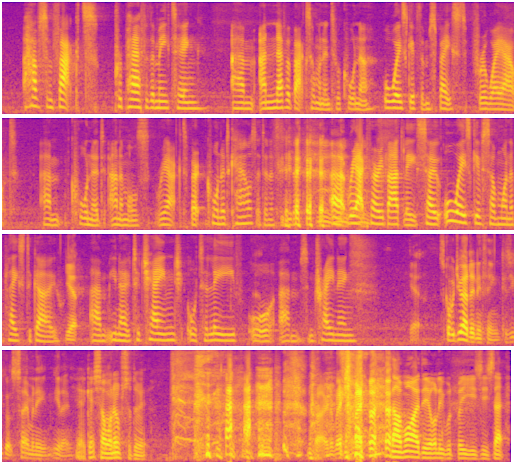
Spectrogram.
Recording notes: Speaking on the second day Elite Business’ live event.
